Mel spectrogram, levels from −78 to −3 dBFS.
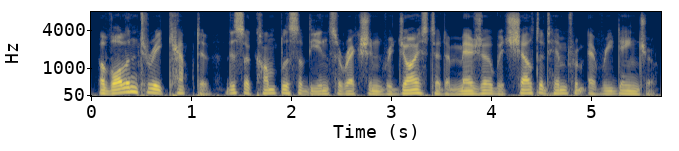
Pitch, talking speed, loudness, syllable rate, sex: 100 Hz, 190 wpm, -18 LUFS, 7.0 syllables/s, male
